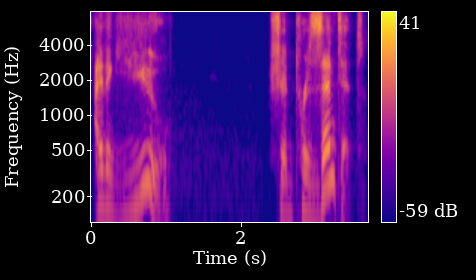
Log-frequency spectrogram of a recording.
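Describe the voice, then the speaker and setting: A man with a fairly high-pitched voice co-hosts an unscripted history discussion. He talks haltingly, doubling back and repeating words for emphasis. The sound is very dry, with no room echo. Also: very animated, a bit bright, husky. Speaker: co-host of a history radio show.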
